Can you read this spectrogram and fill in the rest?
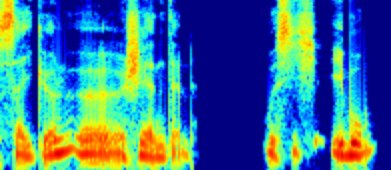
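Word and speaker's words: SYCL: Il y a ROCm chez AMD, et il y a Cycle, alors c'est écrit SciCL, mais ça se prononce Cycle, chez Intel aussi.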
